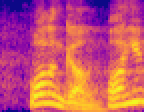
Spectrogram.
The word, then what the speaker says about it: Wollongong: In Australia, at their home near Wollongong. And she Wollongong? Is that how it's pronounced?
